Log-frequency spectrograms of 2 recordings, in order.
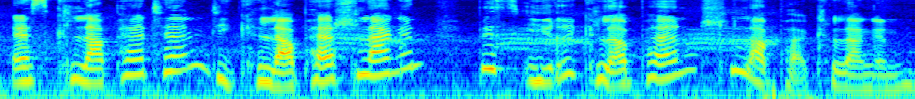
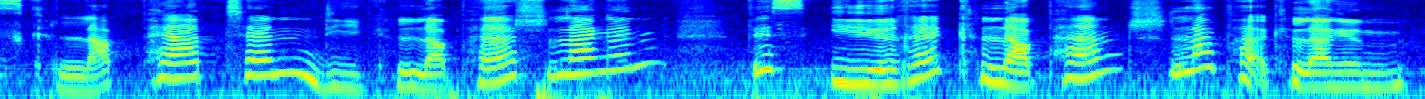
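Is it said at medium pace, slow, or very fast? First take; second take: medium; slow. First: It is said somewhat faster. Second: It is said at a slow pace.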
